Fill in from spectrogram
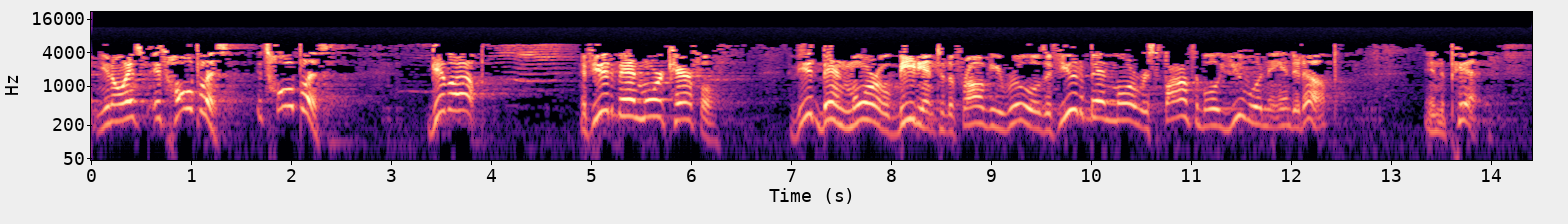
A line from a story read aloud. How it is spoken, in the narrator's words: Some of the frogs shouted in the pit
